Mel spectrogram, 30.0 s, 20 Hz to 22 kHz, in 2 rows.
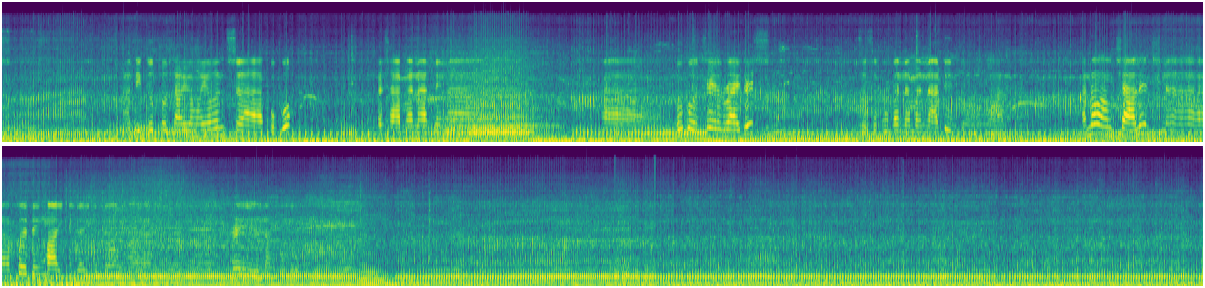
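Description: Yamaha WR155R dirt bike's single-cylinder four-stroke engine running under way on a rough dirt trail, heard close up from the bike. It turns into a steady drone through the second half.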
